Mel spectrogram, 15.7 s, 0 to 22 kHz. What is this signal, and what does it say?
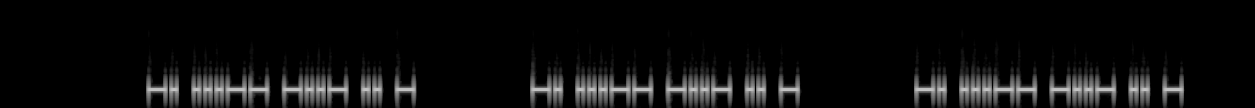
Morse code, heard as a keyed tone, about 17 wpm, 700 Hz. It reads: N3XIT N3XIT N3XIT
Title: USA Call Signs - 5 Characters - Repeated 3x - 17wpm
